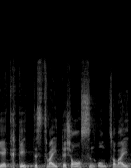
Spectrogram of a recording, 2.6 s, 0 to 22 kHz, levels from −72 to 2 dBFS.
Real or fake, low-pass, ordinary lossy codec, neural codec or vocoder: fake; 14.4 kHz; none; vocoder, 48 kHz, 128 mel bands, Vocos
